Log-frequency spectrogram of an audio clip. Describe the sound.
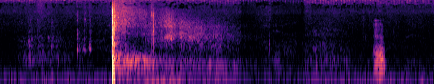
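A single loud shotgun blast fired during a dove hunt cracks out sharply and then trails off in a long rolling decay, with a much softer burst of sound later on.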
